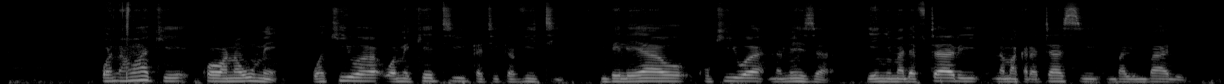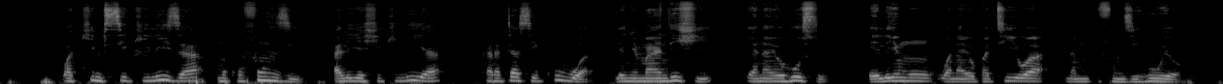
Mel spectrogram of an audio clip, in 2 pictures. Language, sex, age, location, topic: Swahili, male, 25-35, Dar es Salaam, education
